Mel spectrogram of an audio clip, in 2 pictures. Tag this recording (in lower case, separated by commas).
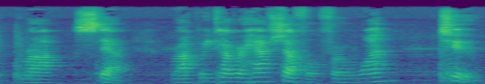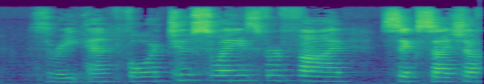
speech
